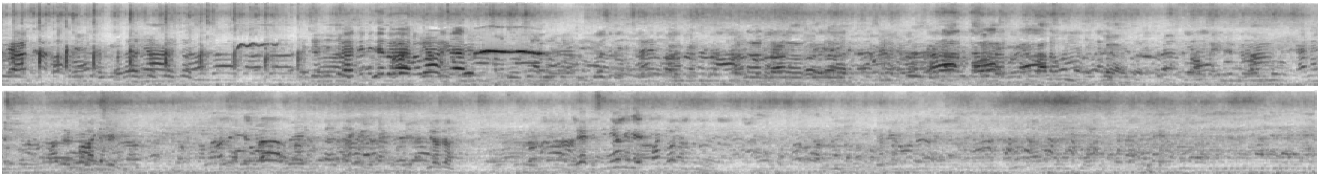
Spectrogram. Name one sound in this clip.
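A crowd of men and women chatter and call out loudly close by.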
